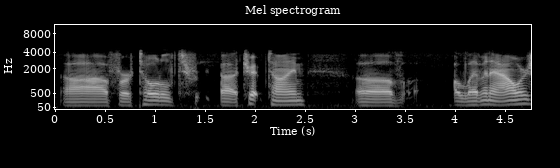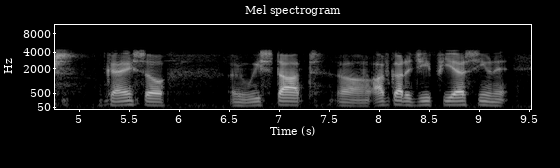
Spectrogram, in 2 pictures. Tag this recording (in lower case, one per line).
speech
